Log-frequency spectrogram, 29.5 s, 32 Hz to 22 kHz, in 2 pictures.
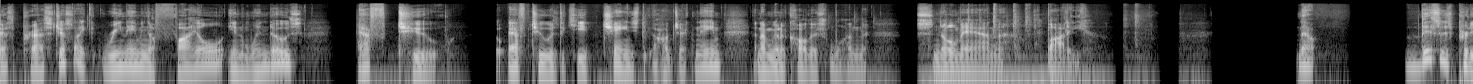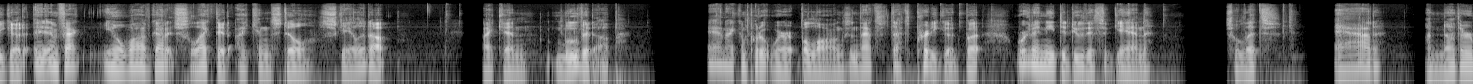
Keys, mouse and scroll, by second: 3.5 F2, 12.1-12.9 scroll down 3, 13.0-14.0 scroll up 1, 15.7 scroll down 1, 16.2-16.5 scroll up 1, 17.8 s, 19.1 click, 19.9-20.2 scroll down 1, 20.2 g, 20.3 z, 21.8 click, 22.3-22.7 shift+middle drag, 23.5 g, 24.1 click, 24.6-25.0 middle drag, 25.3 g, 25.8 click, 26.3-26.6 shift+middle drag, 26.9 middle drag, 27.5 shift+a.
